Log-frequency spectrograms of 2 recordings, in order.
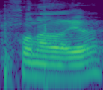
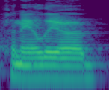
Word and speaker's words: Faunalia: silly little book here finale finale there's a couple different ways to pronounce it the big thing is the Fawn right so like Jimmy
